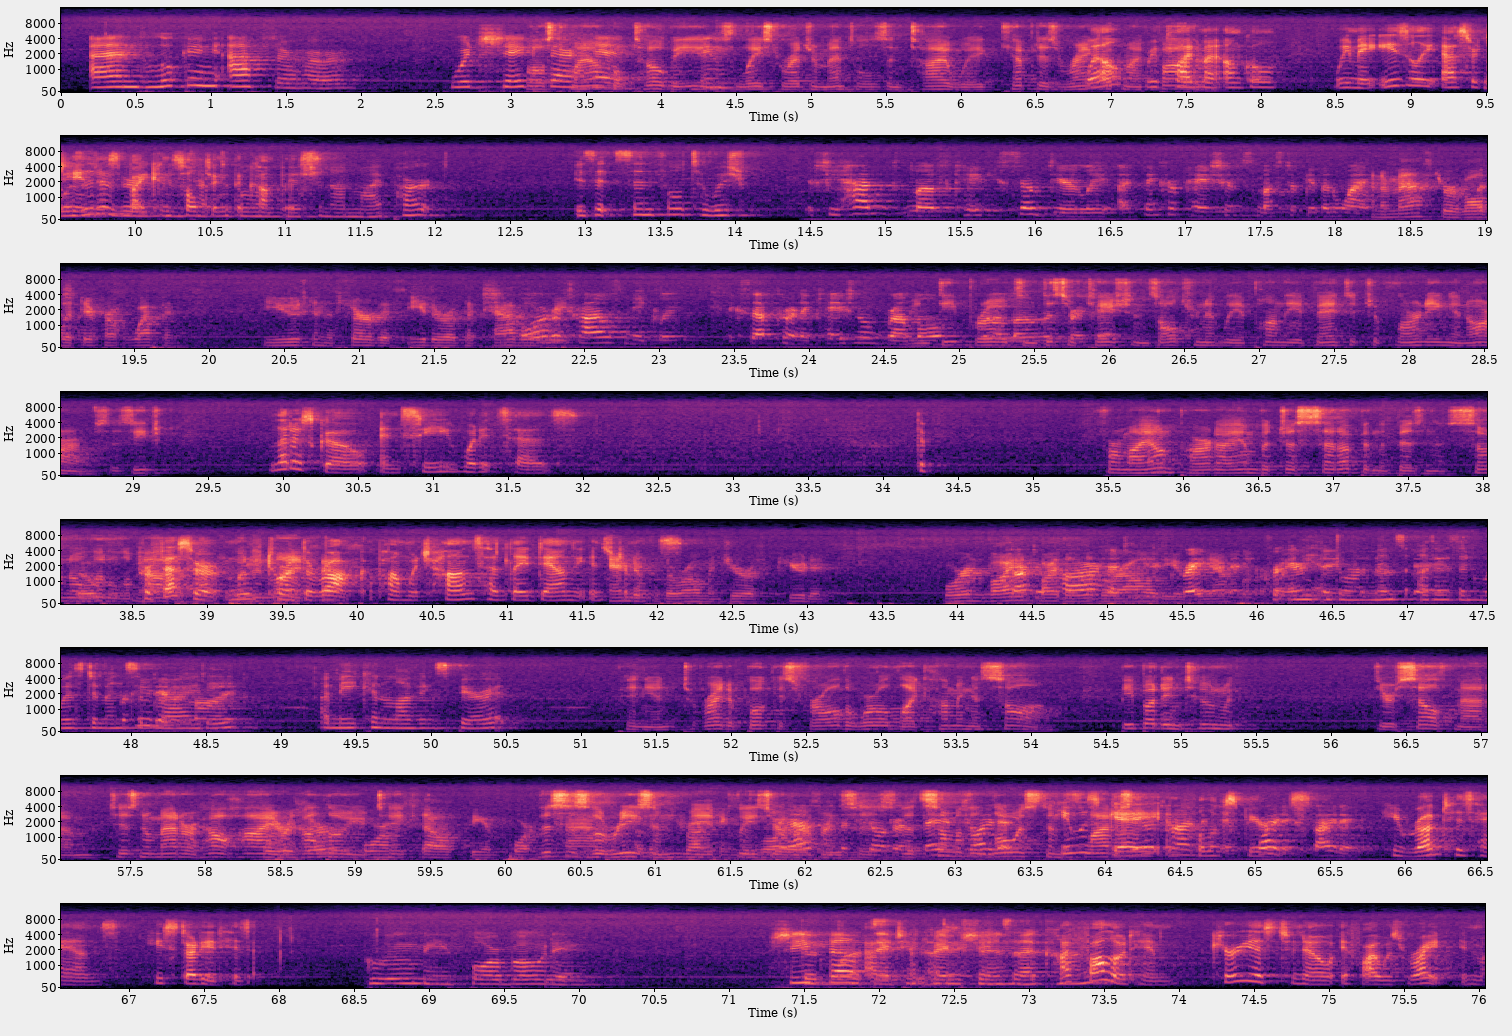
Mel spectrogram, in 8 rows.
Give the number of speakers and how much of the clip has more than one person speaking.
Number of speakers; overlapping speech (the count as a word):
six, about 32%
